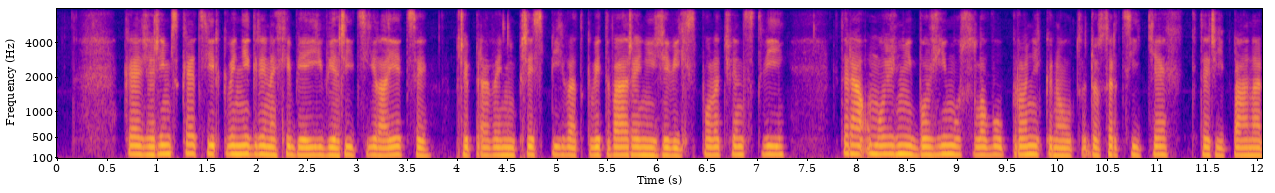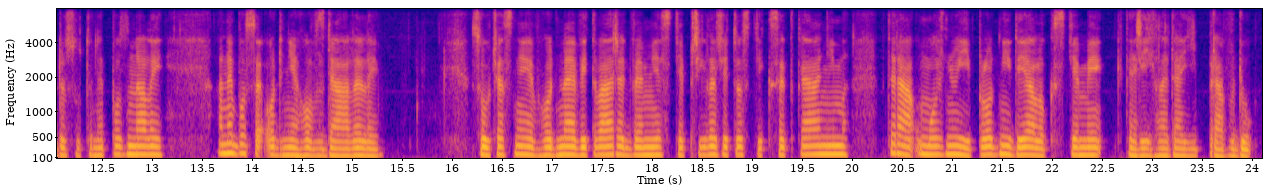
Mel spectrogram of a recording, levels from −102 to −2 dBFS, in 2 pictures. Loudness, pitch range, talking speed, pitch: -22 LUFS, 145-160 Hz, 120 wpm, 155 Hz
